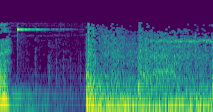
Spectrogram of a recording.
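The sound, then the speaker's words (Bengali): Mini grenade explosion on a rooftop, a sudden loud blast that cuts in after a quieter stretch and gives way to a sustained low rumble, with a second, smaller burst soon after. “Zeeshan সঙ্গে সঙ্গে রাকসাক থেকে একটা mini grenade বের করে তার দিকে”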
